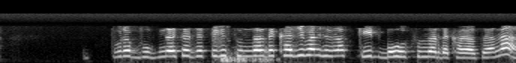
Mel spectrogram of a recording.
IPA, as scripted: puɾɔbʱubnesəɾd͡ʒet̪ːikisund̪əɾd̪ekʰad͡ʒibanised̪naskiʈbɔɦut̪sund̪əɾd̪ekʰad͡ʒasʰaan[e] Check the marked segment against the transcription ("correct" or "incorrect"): incorrect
